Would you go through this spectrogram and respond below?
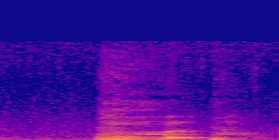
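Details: Two short, dry coughs from an adult woman in the background of a quiet room while she gets ready; cough.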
